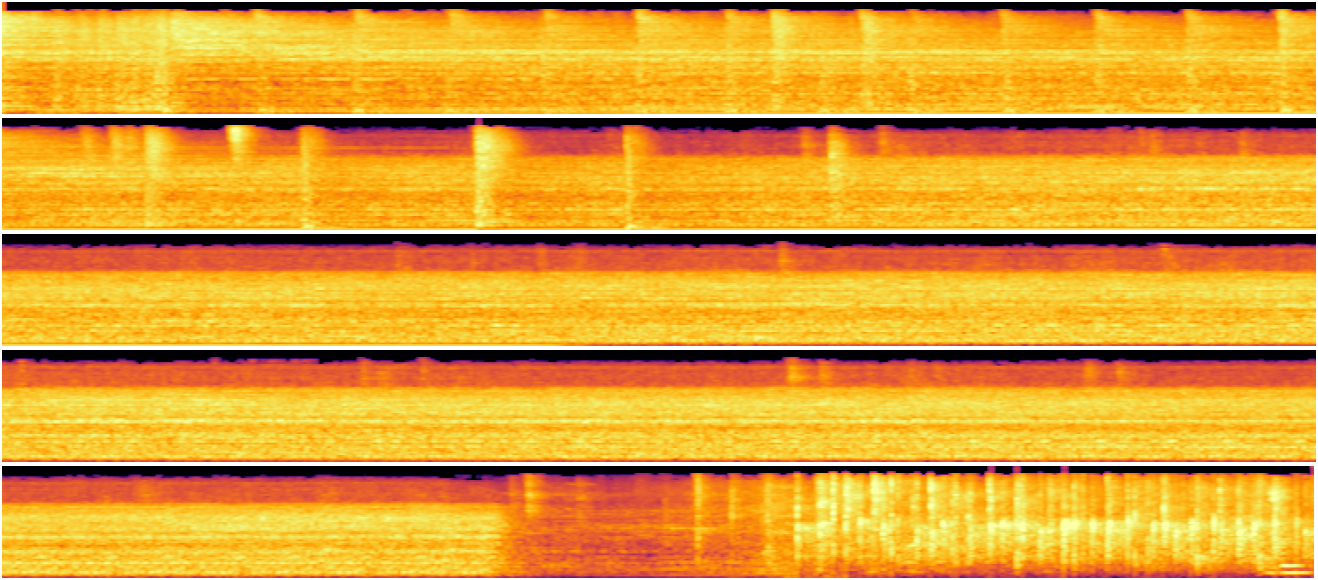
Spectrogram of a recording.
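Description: Live rock band winding a song down: drums and cymbals crash over held electric guitars and bass. The low bass drone stops about halfway and a sustained droning wash from the guitar amps carries on, then cuts off suddenly just before the end.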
